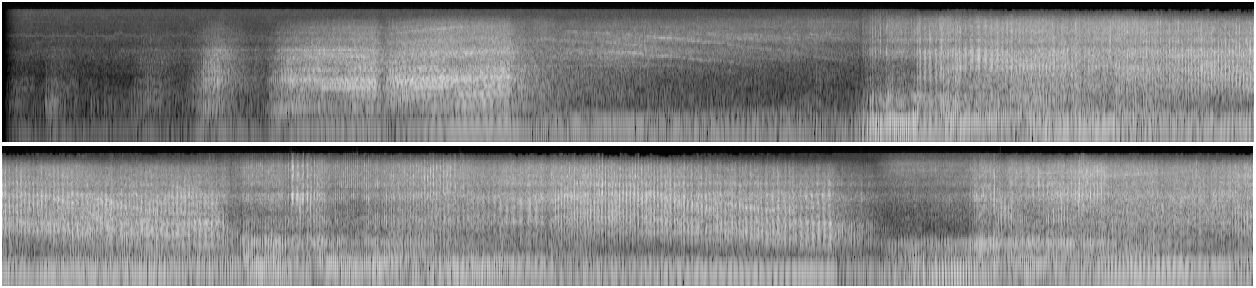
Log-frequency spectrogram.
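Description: Sport ATVs (quads) drag racing up a sand hill, their engines revving hard at full throttle with the pitch rising through the gears. The sound builds a few seconds in, swells about eleven seconds in and stays loud, with a brief dip near the end.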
